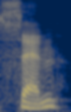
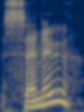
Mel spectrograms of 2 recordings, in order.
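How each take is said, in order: First: The name is said with a French pronunciation. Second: The name is said with a Dutch pronunciation. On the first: "if you're French you pronounce it" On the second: "if you're Dutch you pronounce it"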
